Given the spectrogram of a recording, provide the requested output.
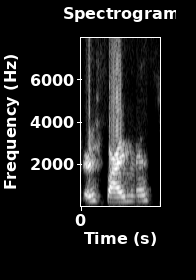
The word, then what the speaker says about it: Ursinus: Ursinus.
